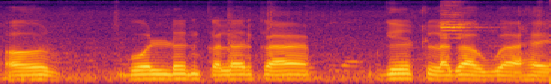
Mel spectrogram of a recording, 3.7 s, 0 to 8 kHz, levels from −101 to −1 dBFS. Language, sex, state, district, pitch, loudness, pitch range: Hindi, male, Uttar Pradesh, Lucknow, 115 Hz, -15 LUFS, 110-120 Hz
